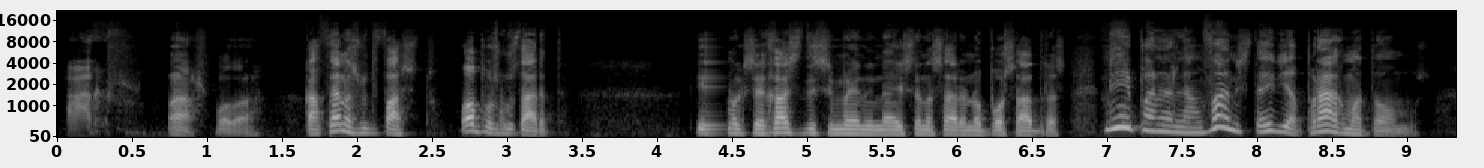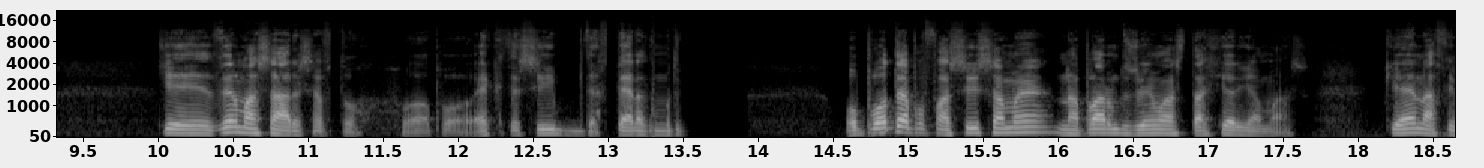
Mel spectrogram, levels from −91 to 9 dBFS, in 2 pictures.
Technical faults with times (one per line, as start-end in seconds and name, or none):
4.33-4.49 burst of packet loss
13.25-13.41 short concealed packet loss
13.49-13.95 long network dropout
